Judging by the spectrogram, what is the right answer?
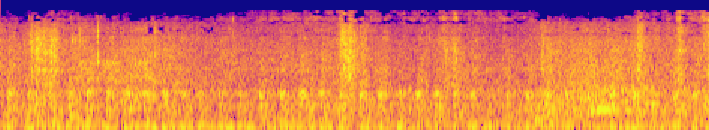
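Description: An engine running steadily: a low rumble with a fast, even ticking running through it.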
